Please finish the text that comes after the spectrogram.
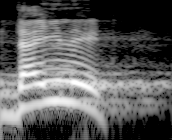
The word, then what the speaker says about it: dilate: Next நம்ம பார்க்க போகிற தவறாக உச்சரிக்கிற வார்த்தை வந்து DILATE, டைலேட். டைலேஷன் அப்படின்னா எக்ஸ்பேன்ஷன், விரிவுபடுத்துறது, வைடன் பண்ணுறது, அகலப்படுத்துறது. DILATEன்னா டிலேஷன் படிக்கக்கூடாது, டைலேட்னு படிக்கணும்.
